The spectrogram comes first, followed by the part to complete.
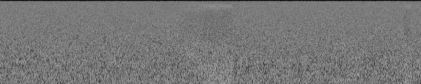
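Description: From start to finish there's a wrong sample width problem: packed 24-bit audio is being read as 16-bit, so most values stitch together mismatched bytes. You get loud noise with the speech buried underneath, dragging along at two-thirds speed and pitched down to match.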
